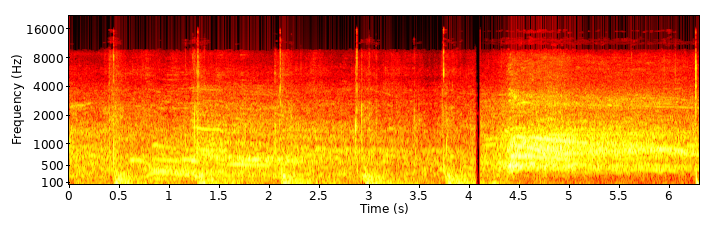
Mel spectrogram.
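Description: A large crowd sings and chants loudly in an open stadium.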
